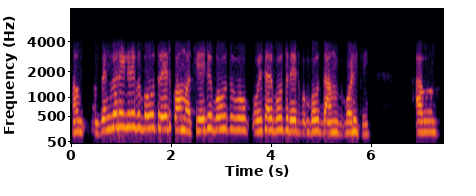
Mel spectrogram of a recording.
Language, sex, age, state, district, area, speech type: Odia, female, 60+, Odisha, Gajapati, rural, conversation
